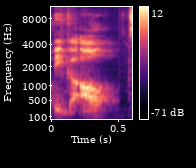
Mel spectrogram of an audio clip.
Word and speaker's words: Big O: 念作 Big O，资料结构一个连一个就是链接串列，一个连两个就是二元素，连多个呢就是多元素。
